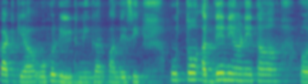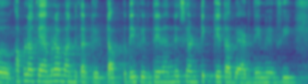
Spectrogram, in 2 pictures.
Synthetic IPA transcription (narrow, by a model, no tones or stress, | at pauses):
əʈɡɪaːʊkɾiːɖnĩːkəɾpãːnd̪eːsiː | ʊt̪ʰːõːʔəd̪ːeːneaːneːt̪ãː | apɳaːkɛːmɾaːbənd̪kəɾkeːʈəpd̪eːpʰɪɾd̪eːɾɛ̃ːnd̪eːsiənʈɪkːeːt̪ãːbɛːʈʰd̪eːneːsiː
